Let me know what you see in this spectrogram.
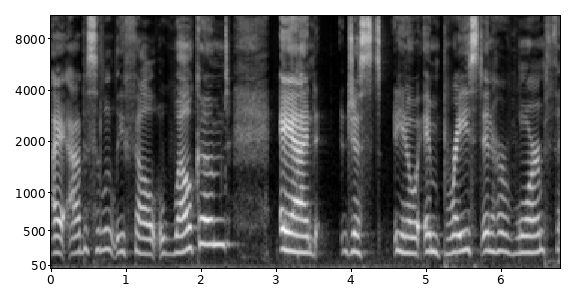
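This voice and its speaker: Very clean and set against a silent background, a woman's voice moves at a very slow pace with fairly even intonation. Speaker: eulogy speaker. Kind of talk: memorial tribute.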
